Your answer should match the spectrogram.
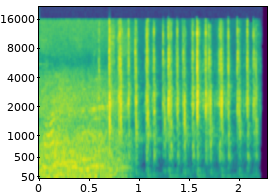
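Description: Keyboard typing clicks: a quick, irregular run of keystrokes starting just under a second in, timed to text being typed out on screen.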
